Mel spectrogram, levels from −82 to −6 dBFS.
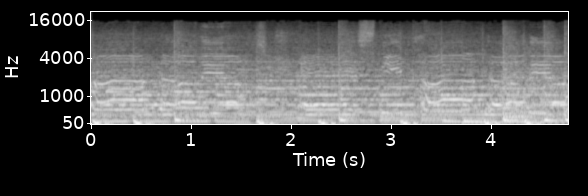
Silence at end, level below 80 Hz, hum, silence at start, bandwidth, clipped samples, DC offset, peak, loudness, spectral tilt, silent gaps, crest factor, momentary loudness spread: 0 s; -22 dBFS; none; 0 s; 16 kHz; under 0.1%; under 0.1%; 0 dBFS; -13 LUFS; -5 dB/octave; none; 12 dB; 4 LU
